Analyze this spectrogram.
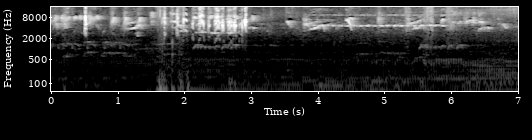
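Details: Sogon, female calling a male that responds angrily; sharp high chirps and a burst of twittering in the first three seconds, then softer high whistled notes over steady background noise.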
